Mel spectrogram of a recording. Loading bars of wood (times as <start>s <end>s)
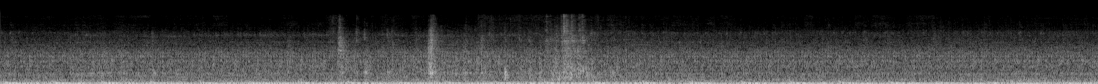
3.3s 6.2s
